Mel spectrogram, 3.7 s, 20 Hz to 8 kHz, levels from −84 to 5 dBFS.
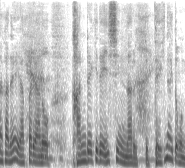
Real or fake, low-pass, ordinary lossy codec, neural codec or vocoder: real; none; none; none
